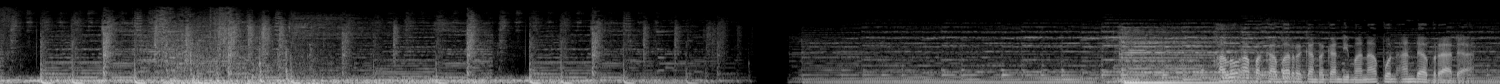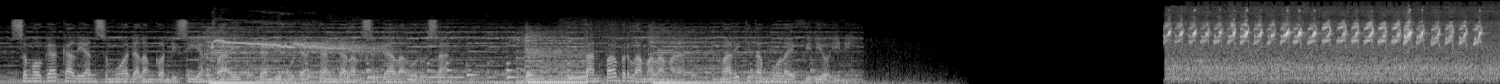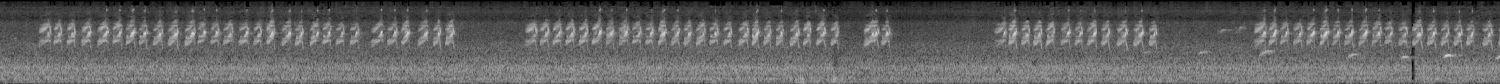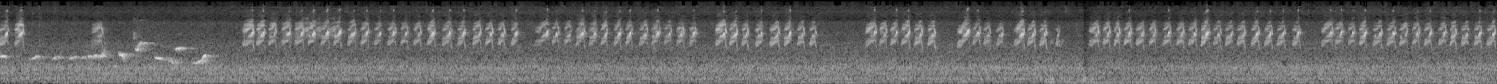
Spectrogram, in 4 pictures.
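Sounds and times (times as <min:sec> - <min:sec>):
songbird shrill trills: 0:17.1 - 0:19.6, 0:26.7 - 0:34.6, 0:35.2 - 0:39.0, 0:40.0 - 0:59.9
lower rising bird notes: 0:17.1 - 0:20.9, 0:26.7 - 0:34.6, 0:35.2 - 0:39.0, 0:39.9 - 0:59.9.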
